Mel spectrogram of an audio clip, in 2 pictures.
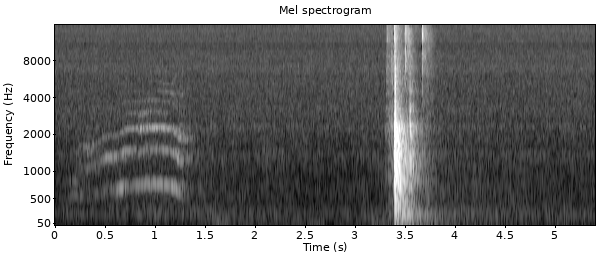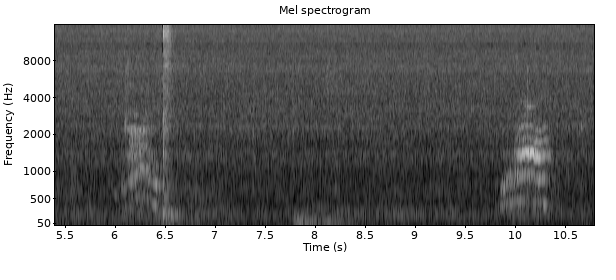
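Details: Norwegian Forest Cat from Hungary, kept as a pet in Switzerland, gives an arched, rising-then-falling meow near the start. A sharp loud clatter and a softer knock follow, then a shorter, rougher meow closes the sequence.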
